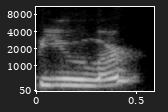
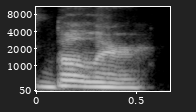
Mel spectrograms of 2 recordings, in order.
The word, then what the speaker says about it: Buller: Then we have Kelly Bueller. Did I pronounce that right, Kelly? It's Buller, like bull.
